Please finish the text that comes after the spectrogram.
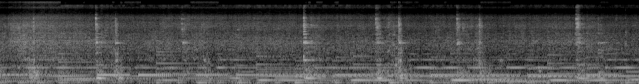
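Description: Food sizzles in a pan with tomato and salt added, a loud steady frying hiss broken by repeated scraping and tapping from the stirring utensil, with a faint hum beneath.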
